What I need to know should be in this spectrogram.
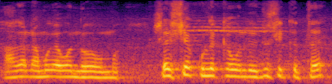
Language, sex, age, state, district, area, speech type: Kannada, male, 60+, Karnataka, Chamarajanagar, rural, spontaneous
